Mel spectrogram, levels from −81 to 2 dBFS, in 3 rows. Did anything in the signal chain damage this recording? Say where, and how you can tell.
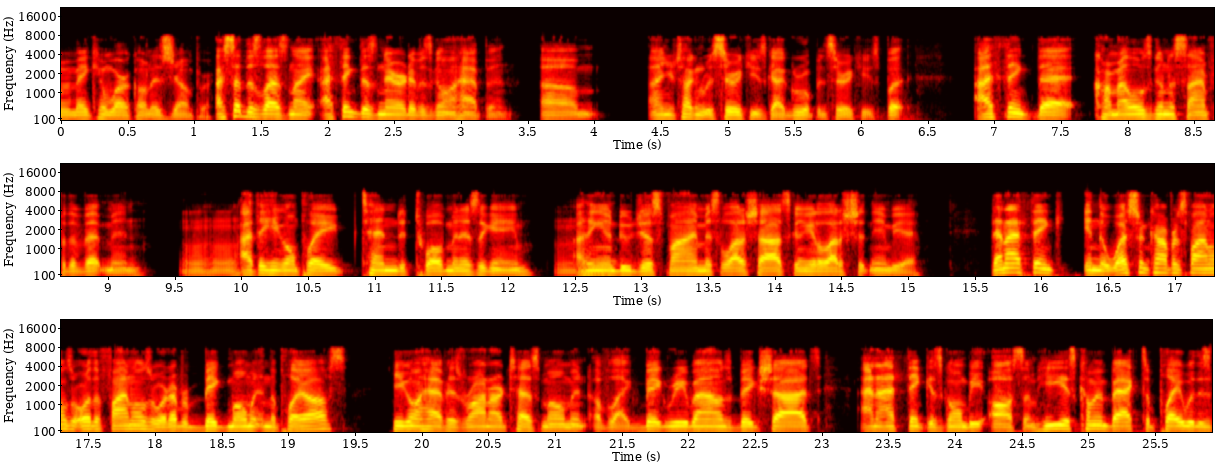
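No, nothing in the chain damaged this audio; the speech comes over a Bluetooth headset link using the mSBC codec, which caps it at about 8 kHz, and that's just how this path normally sounds.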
